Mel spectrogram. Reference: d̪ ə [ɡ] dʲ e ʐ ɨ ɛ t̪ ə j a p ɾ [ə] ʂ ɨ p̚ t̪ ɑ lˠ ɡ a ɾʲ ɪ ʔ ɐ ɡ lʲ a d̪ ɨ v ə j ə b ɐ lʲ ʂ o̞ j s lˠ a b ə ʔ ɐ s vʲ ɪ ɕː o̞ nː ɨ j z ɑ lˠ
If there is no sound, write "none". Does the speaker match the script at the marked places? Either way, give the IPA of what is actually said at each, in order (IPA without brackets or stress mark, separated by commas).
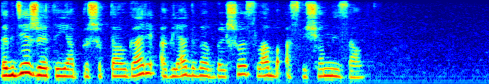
ɡ, ə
